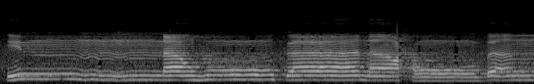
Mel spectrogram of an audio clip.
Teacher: Nun yang bertasydid Kita ingat, ditahan sesaat.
